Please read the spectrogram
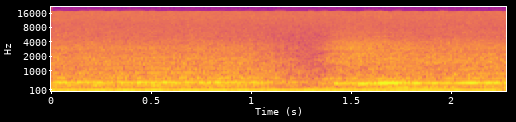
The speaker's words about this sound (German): Alright, ich hoffe, ihr hört es nicht, oder ich höre es gerade mega im Kopfhörer. Ich glaube, Julia hat gerade den Mixer angeschmissen. Wahrscheinlich Healthy Smoothies oder irgendwas.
